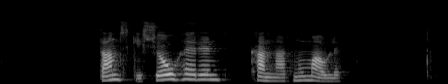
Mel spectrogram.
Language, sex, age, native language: Icelandic, female, 50-59, Icelandic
